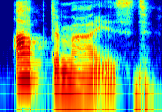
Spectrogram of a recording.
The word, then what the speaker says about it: optimized: want for you now the third and last way that you can pronounce the Eed D for the simple past in English is D just going to sound like a d so there's no uh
